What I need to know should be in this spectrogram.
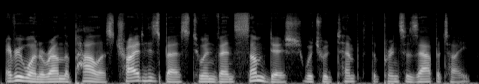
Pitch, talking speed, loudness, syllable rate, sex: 130 Hz, 225 wpm, -20 LUFS, 6.3 syllables/s, male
